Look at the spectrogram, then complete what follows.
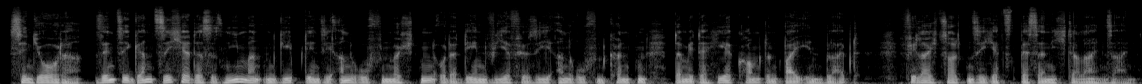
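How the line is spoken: Plain. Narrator (German): sagte Brunetti

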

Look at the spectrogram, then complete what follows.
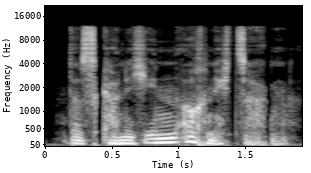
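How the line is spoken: Plain. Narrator (German): antwortete Brunetti

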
